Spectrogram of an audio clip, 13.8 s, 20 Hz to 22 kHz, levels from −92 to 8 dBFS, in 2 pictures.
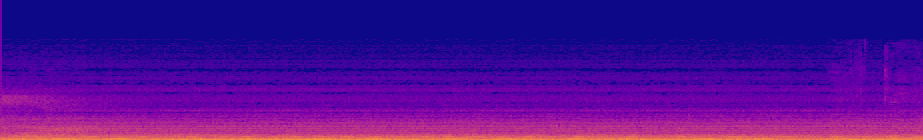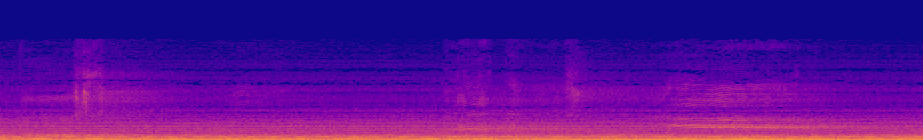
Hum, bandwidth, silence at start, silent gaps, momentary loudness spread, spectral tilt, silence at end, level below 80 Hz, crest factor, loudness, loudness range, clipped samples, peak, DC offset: none; 8.8 kHz; 0 s; none; 3 LU; -8.5 dB/octave; 0 s; -34 dBFS; 12 dB; -23 LUFS; 2 LU; under 0.1%; -10 dBFS; 2%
